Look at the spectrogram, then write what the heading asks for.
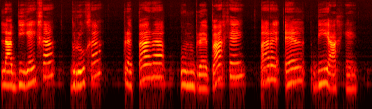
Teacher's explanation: We get to practice V's and B's in Spanish sounding the exact same, as well as different vowel clusters not running together as a diphthong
